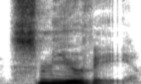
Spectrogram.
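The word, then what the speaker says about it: Smewthie: a full j-pop act alongside the show called smoothie if you're picking up the video here because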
